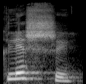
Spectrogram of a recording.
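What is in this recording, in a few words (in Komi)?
"клещи", Komi, female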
